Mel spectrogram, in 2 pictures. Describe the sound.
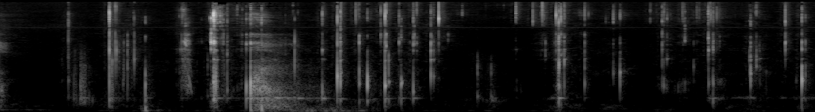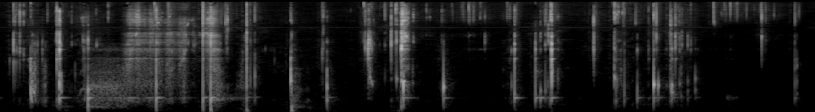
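Wet smacking, squishing and clicking sounds are made with a Ramune soda bottle, many quick, irregular, faint clicks with short bursts of denser squelching and no talk.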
